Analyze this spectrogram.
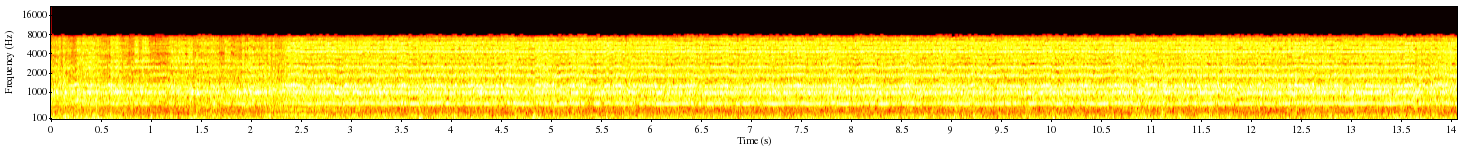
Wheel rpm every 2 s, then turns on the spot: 160, 160, 160, 160, 160, 160, 150.
none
